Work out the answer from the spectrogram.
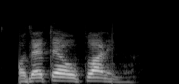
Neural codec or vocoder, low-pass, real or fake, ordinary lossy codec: none; 7.2 kHz; real; MP3, 64 kbps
